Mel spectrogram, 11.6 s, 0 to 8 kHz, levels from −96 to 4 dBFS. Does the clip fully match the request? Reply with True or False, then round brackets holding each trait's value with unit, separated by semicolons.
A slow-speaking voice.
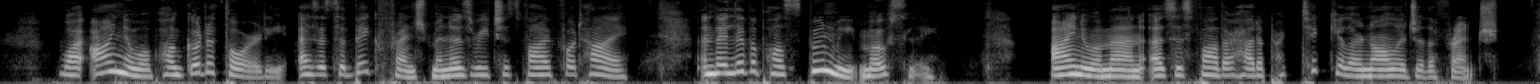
False (190 wpm)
